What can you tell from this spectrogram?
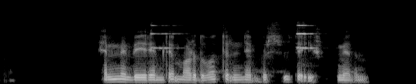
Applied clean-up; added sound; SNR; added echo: neural mask model RNNoise.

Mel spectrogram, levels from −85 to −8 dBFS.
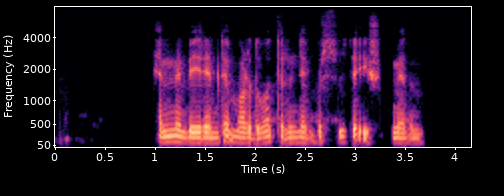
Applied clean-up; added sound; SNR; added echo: none; none; none; none.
